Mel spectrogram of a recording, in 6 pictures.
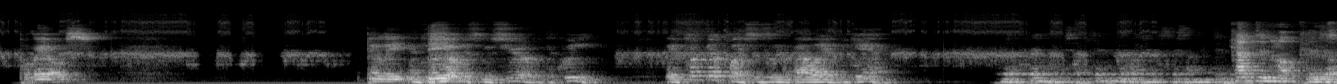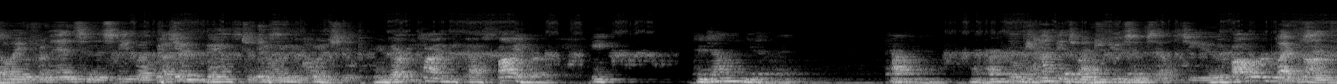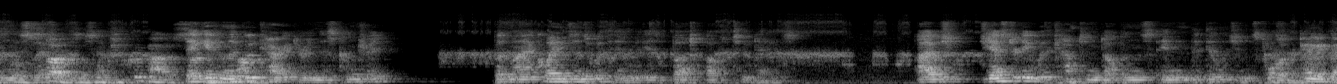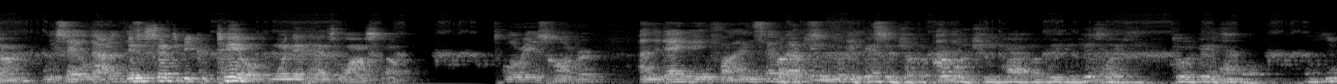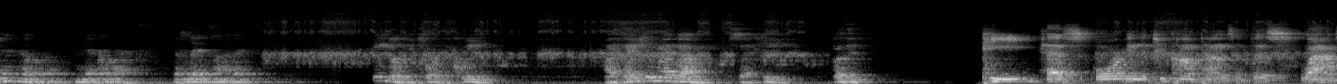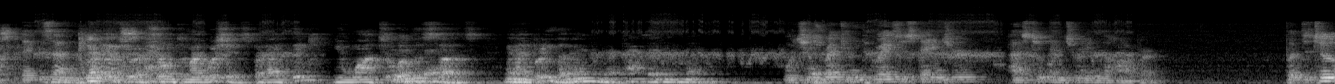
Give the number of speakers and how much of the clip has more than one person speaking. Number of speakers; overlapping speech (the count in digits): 4, about 24%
